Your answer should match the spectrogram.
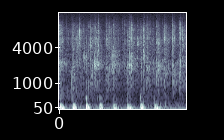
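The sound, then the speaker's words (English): Applause from a church audience for its guests, heard as steady, evenly spaced claps with a heavy low thump on each beat, about four per second, continuing without any talking. “And can we get a round of applause for our guests? Another round of applause.”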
